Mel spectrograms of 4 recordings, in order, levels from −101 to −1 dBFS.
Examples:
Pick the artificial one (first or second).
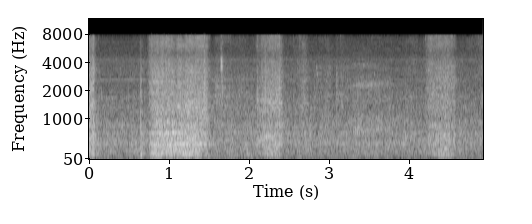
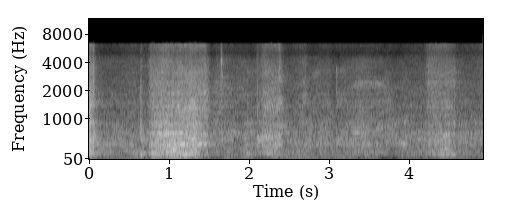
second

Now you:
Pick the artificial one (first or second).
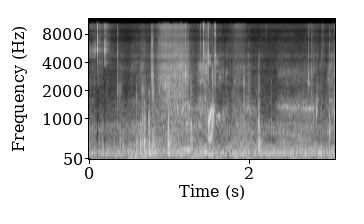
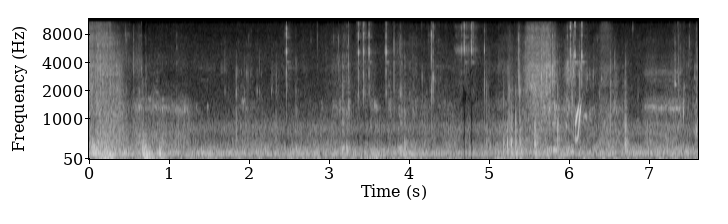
first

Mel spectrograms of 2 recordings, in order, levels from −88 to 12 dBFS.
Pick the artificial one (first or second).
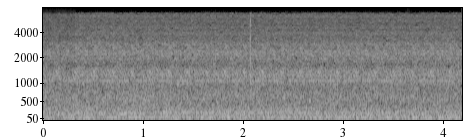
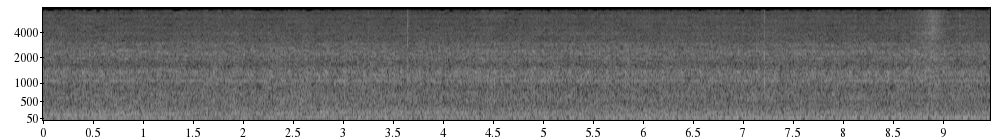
second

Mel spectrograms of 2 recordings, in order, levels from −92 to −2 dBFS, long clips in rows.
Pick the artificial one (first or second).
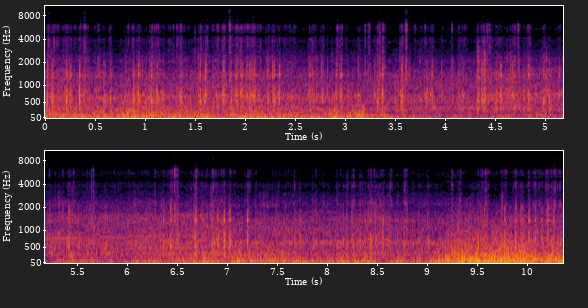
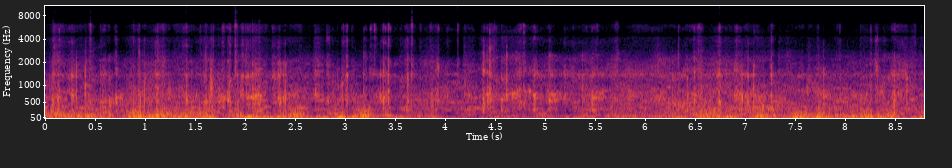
second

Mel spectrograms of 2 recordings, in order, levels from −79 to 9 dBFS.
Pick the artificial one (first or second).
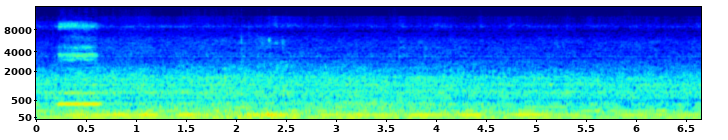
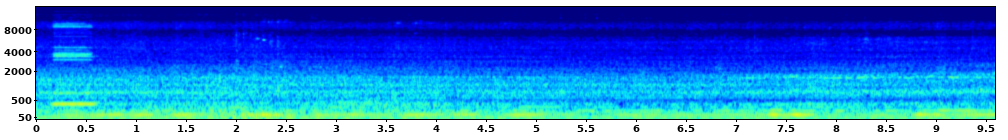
first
